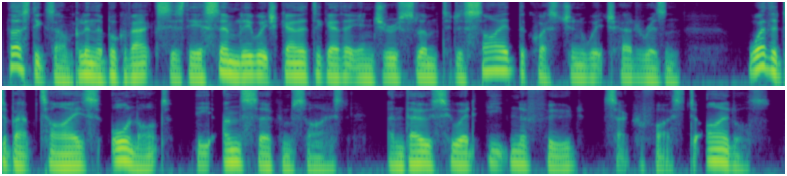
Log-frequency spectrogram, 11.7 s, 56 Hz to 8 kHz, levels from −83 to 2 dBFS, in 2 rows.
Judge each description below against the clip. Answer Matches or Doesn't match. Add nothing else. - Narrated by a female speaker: Doesn't match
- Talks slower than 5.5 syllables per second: Doesn't match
